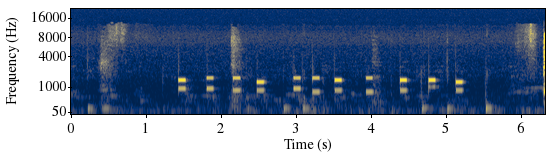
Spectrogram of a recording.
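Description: Touch-tone keypad beeps from an Honor smartphone as a phone number is dialled: about eleven short two-note beeps, roughly three a second, with soft finger taps on the touchscreen.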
